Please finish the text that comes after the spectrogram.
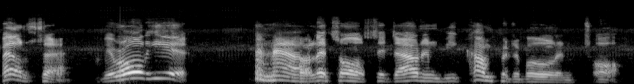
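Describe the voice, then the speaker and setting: Male actor as greedy gentleman villain, radio noir, florid speech, very bright forceful tone, widely swooping pitch. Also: big pitch swings, full character voice, rough recording. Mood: commanding courtesy. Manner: pompous, florid, courteous, deliberate. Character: genteel, wily male crime boss, pompous and greedy. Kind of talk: old time radio detective drama acting.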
